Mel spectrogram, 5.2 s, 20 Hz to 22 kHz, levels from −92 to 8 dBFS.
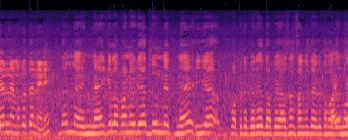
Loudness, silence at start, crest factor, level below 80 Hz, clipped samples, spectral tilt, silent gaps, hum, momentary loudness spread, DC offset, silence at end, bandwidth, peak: -15 LUFS; 0 s; 14 dB; -36 dBFS; under 0.1%; -5 dB/octave; none; none; 4 LU; under 0.1%; 0 s; 14.5 kHz; 0 dBFS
